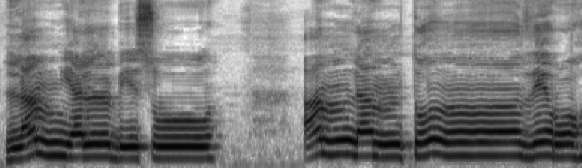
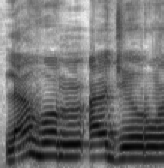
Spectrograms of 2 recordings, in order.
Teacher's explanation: میم کو ظاہر کر کے بلا غنہ کے جلد پڑھیں گے یعنی غنہ نہیں کرنا ہے. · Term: اظہار شفوی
